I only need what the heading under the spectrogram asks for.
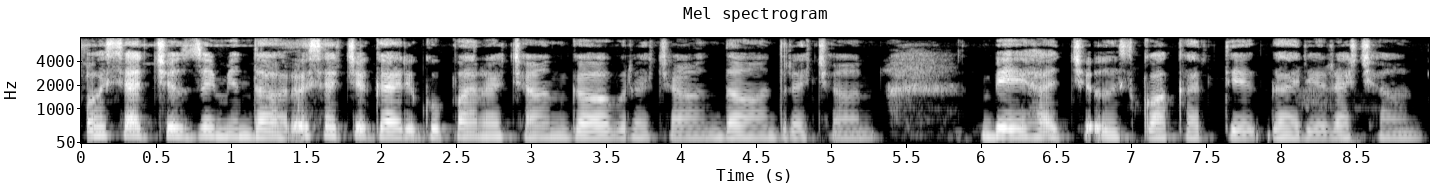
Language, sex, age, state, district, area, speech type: Kashmiri, female, 18-30, Jammu and Kashmir, Ganderbal, rural, spontaneous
